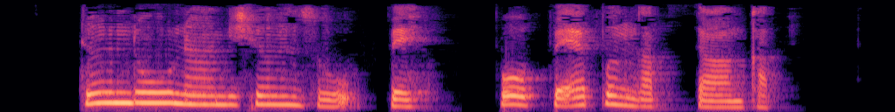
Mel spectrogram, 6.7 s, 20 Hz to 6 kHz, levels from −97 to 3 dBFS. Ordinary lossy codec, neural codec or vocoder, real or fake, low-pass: MP3, 24 kbps; none; real; 5.4 kHz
